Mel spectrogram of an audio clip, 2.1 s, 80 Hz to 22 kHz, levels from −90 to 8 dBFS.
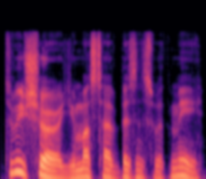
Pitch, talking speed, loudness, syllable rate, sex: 125 Hz, 260 wpm, -17 LUFS, 5.5 syllables/s, male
